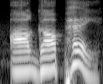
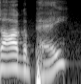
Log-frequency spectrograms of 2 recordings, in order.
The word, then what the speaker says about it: agape: alpha gamma alpha pi eta and again agape pronounced agape it's not agape or agape right so thalema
